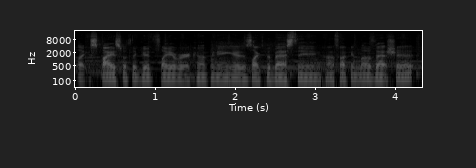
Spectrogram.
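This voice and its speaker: A man with a low voice streams a game, commenting in a casual, slangy and profane way. Game music is clearly audible behind him. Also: little pitch movement, brisk.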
